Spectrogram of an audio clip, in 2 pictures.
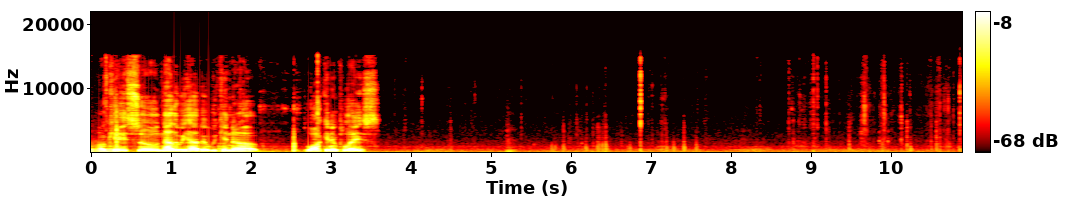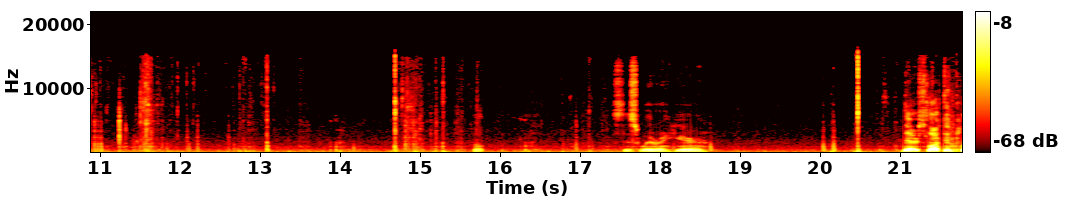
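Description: Small plastic parts click and rattle faintly.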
